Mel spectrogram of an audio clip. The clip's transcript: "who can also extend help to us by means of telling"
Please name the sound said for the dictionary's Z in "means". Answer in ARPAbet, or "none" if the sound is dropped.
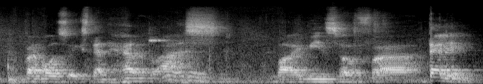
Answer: S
